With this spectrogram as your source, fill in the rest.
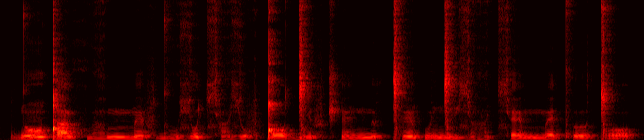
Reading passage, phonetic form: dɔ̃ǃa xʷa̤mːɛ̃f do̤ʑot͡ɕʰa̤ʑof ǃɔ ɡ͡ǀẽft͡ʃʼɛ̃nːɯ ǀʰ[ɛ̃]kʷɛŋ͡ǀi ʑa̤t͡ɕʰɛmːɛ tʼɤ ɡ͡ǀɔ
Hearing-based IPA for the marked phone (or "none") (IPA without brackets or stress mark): ɛ̃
